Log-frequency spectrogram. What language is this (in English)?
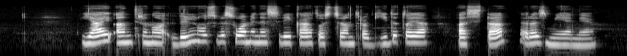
Lithuanian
